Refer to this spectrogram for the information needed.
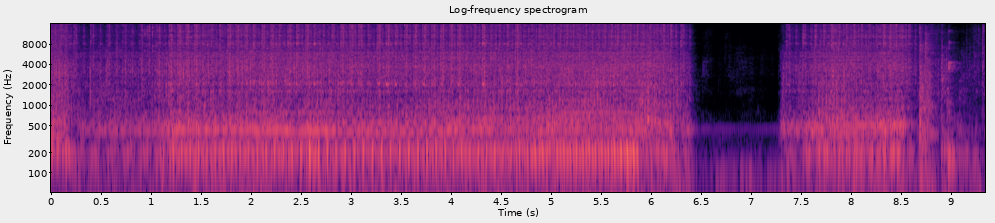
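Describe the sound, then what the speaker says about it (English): A sewing machine runs a long steady stitch along a bag seam, pausing briefly near the end before stitching on again, close and alone. "I'm just going to stitch along and pull the clips out as I go"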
